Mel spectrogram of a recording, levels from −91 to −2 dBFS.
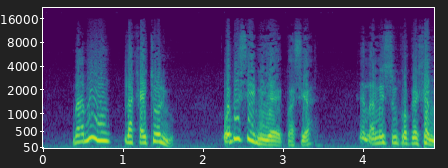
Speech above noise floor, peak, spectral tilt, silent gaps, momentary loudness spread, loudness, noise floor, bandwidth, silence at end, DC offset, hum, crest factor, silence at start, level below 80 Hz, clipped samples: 36 dB; -8 dBFS; -7.5 dB/octave; none; 10 LU; -18 LUFS; -53 dBFS; 11.5 kHz; 0 s; under 0.1%; none; 10 dB; 0.35 s; -50 dBFS; under 0.1%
